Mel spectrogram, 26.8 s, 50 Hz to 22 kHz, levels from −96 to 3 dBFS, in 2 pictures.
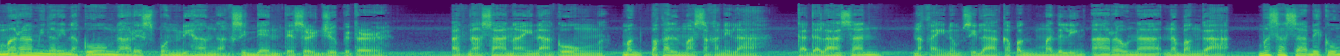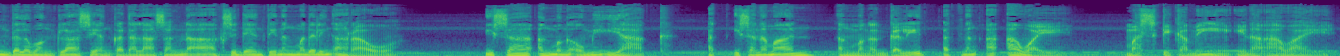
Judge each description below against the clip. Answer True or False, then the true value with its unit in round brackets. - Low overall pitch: True (85 Hz)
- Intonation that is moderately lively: True (4.7 semitones)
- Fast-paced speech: False (110 wpm)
